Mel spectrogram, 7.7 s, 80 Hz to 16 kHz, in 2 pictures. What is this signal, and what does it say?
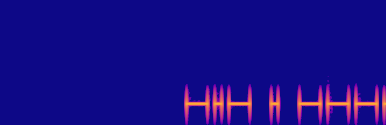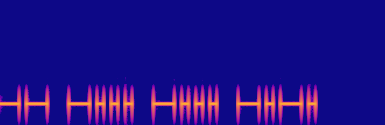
Morse code, heard as a keyed tone, about 17 wpm, 700 Hz. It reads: KE0BBC
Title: USA Call Signs - 6 Characters - Repeated 2x - 17wpm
